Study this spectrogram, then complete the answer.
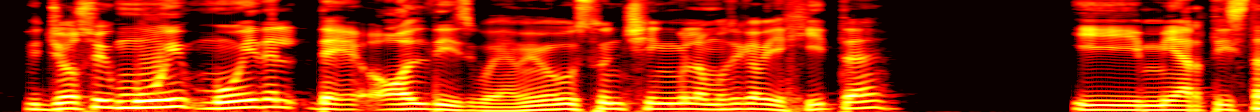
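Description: A plain, everyday voice from a man, medium-pitched, with lively intonation at a moderate pace, on a very clean recording over a silent background. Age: 30s. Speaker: comedian. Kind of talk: casual chat.

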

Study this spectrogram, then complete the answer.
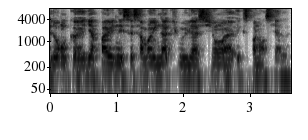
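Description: The man's voice sits at a medium pitch. He delivers everything in a flat monotone. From Alsace, France (Strasbourg). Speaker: software engineering professor. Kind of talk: interview. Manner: hesitant, many filler sounds.

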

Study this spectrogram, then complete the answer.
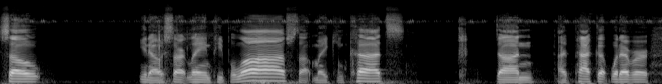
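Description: A man with an American accent speaks at a medium pitch and fairly slow pace, his tone bright and sharp with ordinary pitch variation. Long, frequent pauses break up his speech on a very clean recording with a silent background. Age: 40s. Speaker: automotive marketing agency owner. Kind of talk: casual chat. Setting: outdoors.

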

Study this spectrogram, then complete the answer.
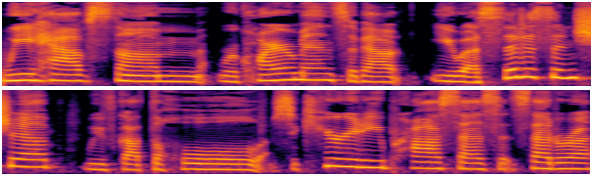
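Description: A woman with a medium-pitched voice speaks at a fairly slow pace with lively intonation and hardly any pauses, on a very clean recording with a silent background. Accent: American. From Los Angeles, US. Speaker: former intelligence executive. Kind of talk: interview.

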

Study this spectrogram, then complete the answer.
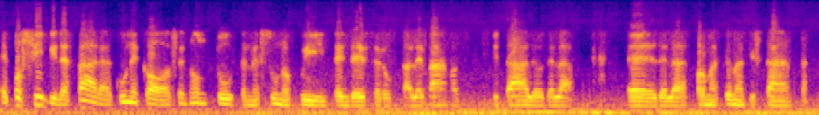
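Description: A man's very deep, low pitch, with lively intonation and a fairly quick pace over noticeable background noise. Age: 40s. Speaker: radio tech columnist. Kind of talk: radio chat. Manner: halting.

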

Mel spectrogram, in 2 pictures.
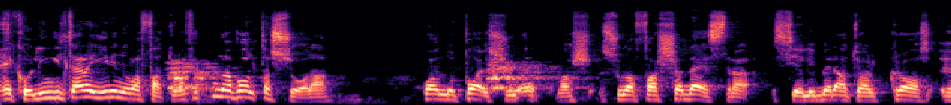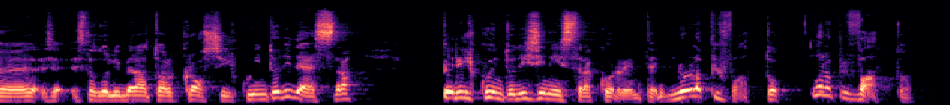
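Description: At a fairly quick pace, a man with a fairly high pitch speaks in a dark, mellow tone. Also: lively intonation. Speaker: podcast co-host. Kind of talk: casual chat about football.

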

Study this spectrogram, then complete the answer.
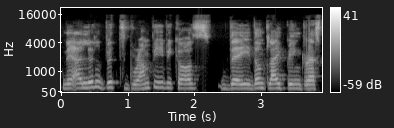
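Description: In a German accent, a woman speaks at a medium pitch and a moderate pace. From Germany, Bavaria. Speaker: author. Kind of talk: casual chat.

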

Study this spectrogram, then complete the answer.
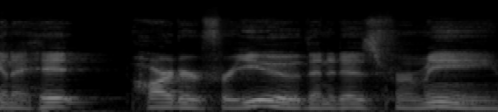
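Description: A man talks at a fairly slow pace in a normal speaking voice. His pitch is medium. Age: 20s. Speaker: podcast co-host. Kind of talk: casual chat.

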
